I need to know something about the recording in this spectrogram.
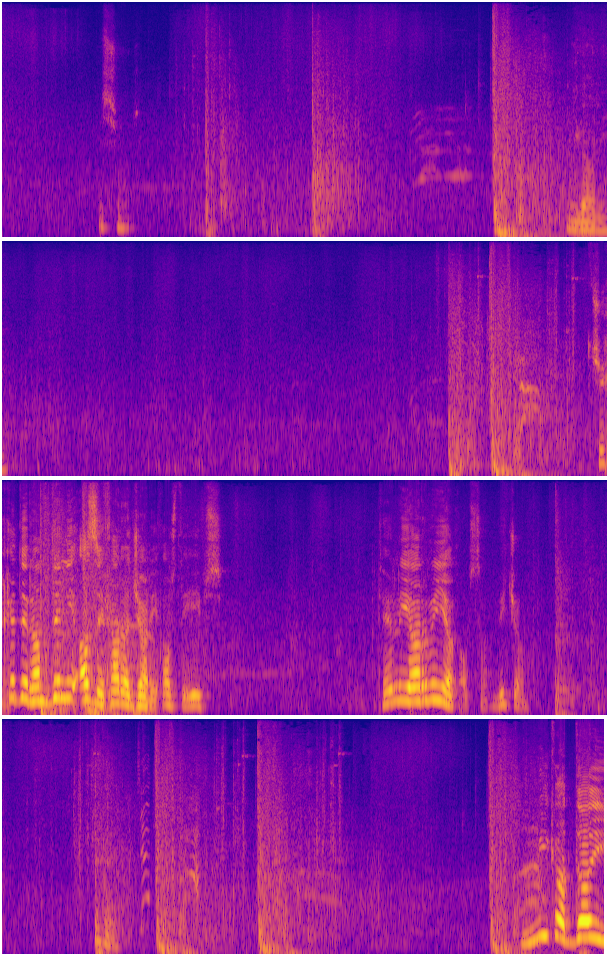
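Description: Rifle shots crack one after another.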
